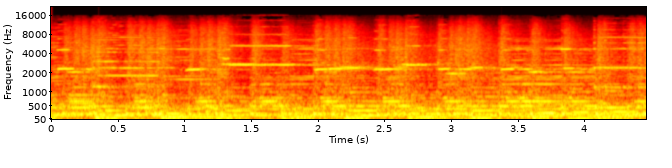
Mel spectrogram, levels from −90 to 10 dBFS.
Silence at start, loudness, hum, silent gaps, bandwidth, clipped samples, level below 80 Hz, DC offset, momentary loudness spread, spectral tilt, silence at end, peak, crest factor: 0 s; -9 LUFS; none; none; 16 kHz; under 0.1%; -24 dBFS; under 0.1%; 1 LU; -4 dB/octave; 0 s; 0 dBFS; 10 dB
